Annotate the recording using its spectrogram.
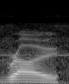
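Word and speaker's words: Rho: There's a different tech priest called Ro, spelled with an R-H-O in there.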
